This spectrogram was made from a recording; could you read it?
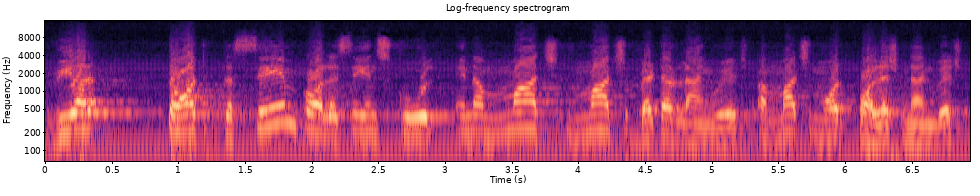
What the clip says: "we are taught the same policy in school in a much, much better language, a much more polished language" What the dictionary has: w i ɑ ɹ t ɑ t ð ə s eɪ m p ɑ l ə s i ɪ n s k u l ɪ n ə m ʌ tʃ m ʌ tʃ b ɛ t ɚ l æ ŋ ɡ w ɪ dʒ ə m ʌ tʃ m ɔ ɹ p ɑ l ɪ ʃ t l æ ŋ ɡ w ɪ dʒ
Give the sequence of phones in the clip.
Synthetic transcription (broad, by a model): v i ɑ ɹ t ɑ t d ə s eɪ m p ɑ l ə s i ɪ n s k u l ɪ n ə m ʌ tʃ m ʌ tʃ b ɛ t ɚ l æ ŋ ɡ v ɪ dʒ ə m ʌ tʃ m ɔ ɹ p ɑ l ɪ ʃ t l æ ŋ ɡ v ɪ dʒ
